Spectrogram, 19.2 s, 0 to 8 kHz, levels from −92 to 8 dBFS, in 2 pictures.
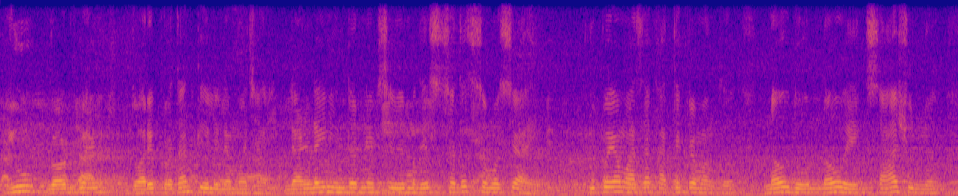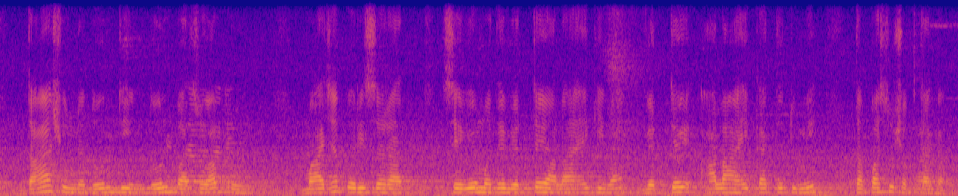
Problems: constant background noise, continuous background conversations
